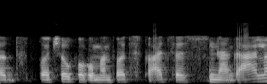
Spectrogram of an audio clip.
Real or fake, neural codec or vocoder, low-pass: real; none; 7.2 kHz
